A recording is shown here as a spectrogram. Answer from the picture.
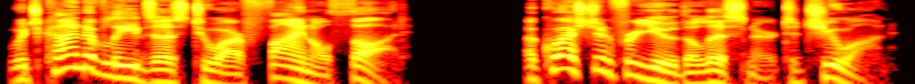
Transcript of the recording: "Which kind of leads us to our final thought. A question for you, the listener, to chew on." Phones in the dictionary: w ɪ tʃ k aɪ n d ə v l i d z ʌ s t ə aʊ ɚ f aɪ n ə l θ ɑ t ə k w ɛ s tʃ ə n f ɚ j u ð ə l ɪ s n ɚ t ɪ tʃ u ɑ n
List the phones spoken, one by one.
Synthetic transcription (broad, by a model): w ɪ tʃ k aɪ n d ə v l i d z ʌ s t ə aʊ ɚ f aɪ n l θ ɑ t ə k w ɛ s tʃ ə n f ɚ j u ð ə l ɪ s n ɚ t ɪ tʃ u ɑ n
